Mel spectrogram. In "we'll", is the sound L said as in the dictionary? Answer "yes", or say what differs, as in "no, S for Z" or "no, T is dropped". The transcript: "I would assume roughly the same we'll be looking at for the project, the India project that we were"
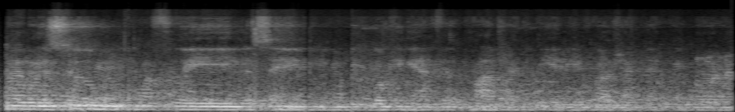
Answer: no, W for L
